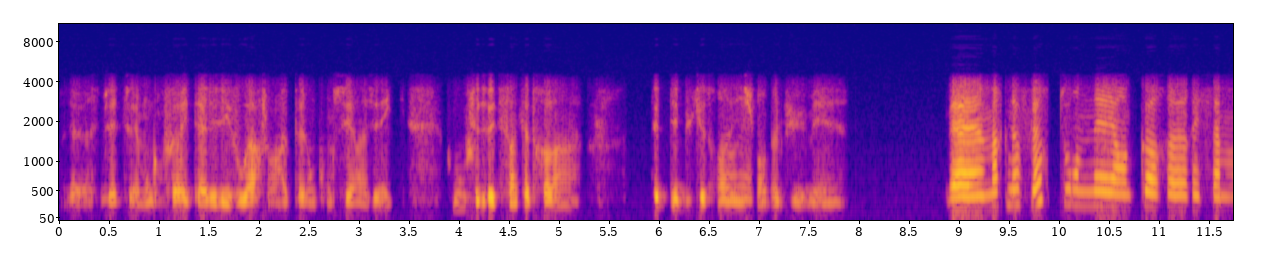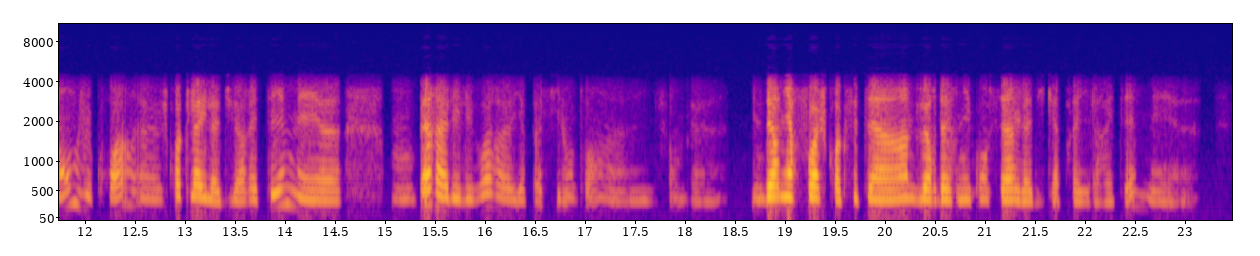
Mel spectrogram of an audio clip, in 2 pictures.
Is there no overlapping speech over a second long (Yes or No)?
Yes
